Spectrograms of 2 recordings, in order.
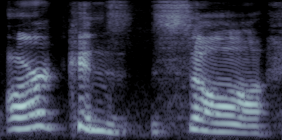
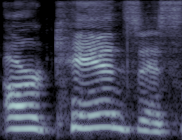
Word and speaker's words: Arkansas: thing where you're like, "This is Arkansas and not our Kansas like it's spelled." You know how it says our Kansas, but you guys are like, "No, no, that's Arkansas. We promise you."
